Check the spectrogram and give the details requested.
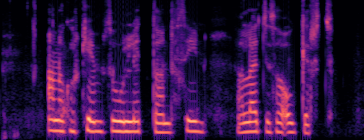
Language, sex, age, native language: Icelandic, male, 11, Icelandic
